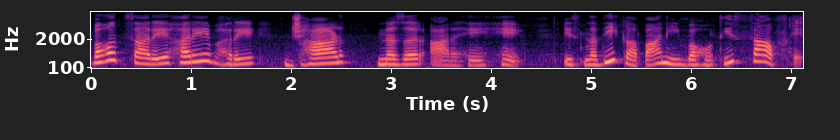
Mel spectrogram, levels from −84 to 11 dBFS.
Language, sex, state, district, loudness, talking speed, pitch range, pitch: Hindi, female, Madhya Pradesh, Dhar, -18 LUFS, 145 wpm, 220-300 Hz, 250 Hz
